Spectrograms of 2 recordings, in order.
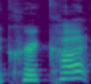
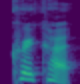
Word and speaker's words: Cricut: Are you familiar with the scrapbooking, the Cricut? – Yeah, Cricut. Cricut. – I think you pronounced it right. I think it's Cricut, but it's spelled Cricut.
